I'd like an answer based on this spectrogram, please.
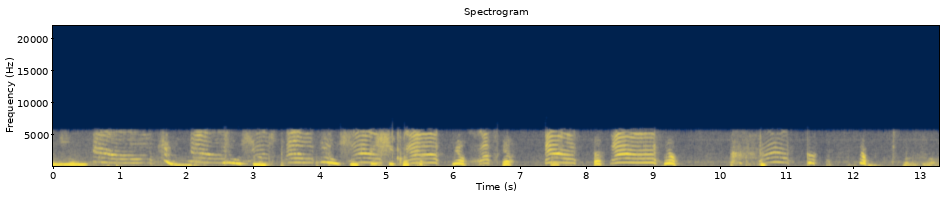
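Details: Domestic cat meeting its owner again, giving a long run of drawn-out, arching meows, some rising and falling, repeated every second or so, with a person talking and answering with imitated meows in between.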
